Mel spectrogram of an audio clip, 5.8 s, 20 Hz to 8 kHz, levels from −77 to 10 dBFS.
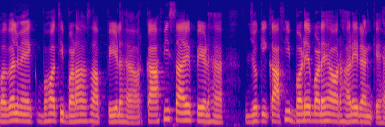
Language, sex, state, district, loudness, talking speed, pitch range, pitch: Hindi, male, Jharkhand, Garhwa, -16 LUFS, 240 wpm, 150-165 Hz, 160 Hz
